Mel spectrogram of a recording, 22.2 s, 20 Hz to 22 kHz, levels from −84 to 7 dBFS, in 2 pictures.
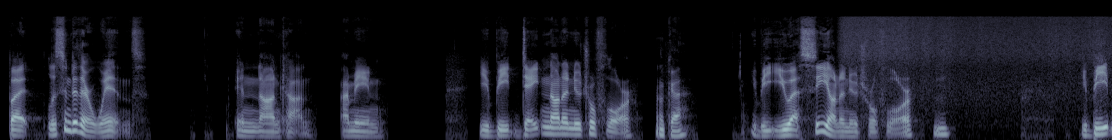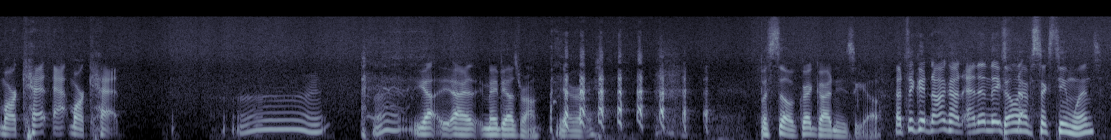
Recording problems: hiss; noticeable; from 8.5 s on; 15 dB below the speech

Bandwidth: 14.5 kHz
